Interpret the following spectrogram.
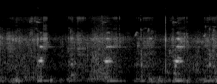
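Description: Outdoor fitness machine's metal pivots squeaking in rhythm as it is worked, three short squeaks about two-thirds of a second apart.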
